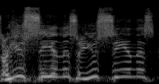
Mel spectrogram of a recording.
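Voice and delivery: high-pitched mock yell to friends; urgent, high-voiced imitation of yelling out; imagined yell. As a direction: pitch it way up as if calling out, without full volume. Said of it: "I wanted to yell out".

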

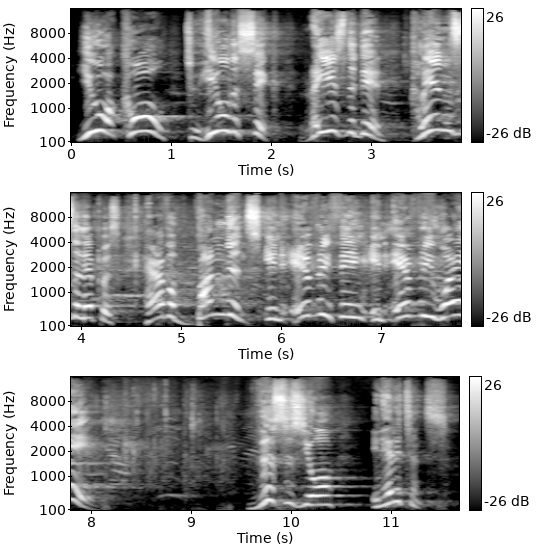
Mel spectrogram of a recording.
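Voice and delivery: loud, high, impassioned preaching; fired-up sermon voice; full-force preaching. Acted. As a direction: preach it out to the crowd.

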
